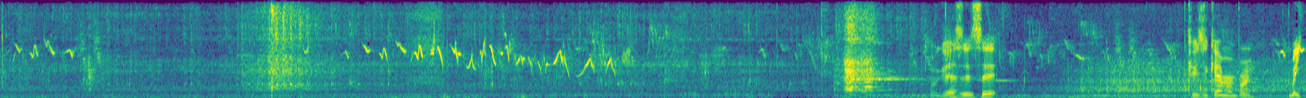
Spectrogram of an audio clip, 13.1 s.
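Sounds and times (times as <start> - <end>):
steady low rumble: 0.0 - 6.8, 7.5 - 13.0
small bird twittering: 2.8 - 13.0.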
